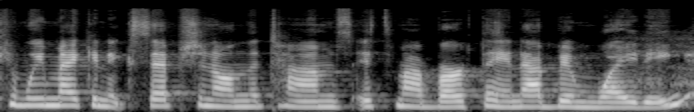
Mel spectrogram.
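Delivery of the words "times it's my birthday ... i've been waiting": normal talking voice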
